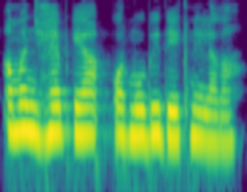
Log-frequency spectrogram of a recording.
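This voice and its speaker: Woman narrator for a bedtime storybook, calm and even, warm mellow tone. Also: medium pitch, measured pace, dull audio. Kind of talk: scripted narration.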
